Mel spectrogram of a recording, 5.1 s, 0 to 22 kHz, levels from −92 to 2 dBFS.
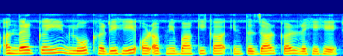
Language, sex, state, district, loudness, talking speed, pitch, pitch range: Hindi, female, Sikkim, Gangtok, -18 LUFS, 150 wpm, 195 Hz, 185-210 Hz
